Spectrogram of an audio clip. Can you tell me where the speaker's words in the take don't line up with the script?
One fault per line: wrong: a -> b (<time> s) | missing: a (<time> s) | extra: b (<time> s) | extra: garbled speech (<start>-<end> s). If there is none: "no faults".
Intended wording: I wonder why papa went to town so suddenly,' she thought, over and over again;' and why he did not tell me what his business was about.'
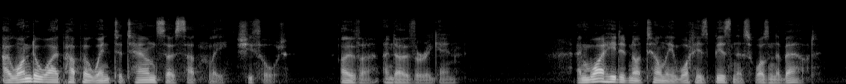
wrong: was -> wasn't (7.6 s)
